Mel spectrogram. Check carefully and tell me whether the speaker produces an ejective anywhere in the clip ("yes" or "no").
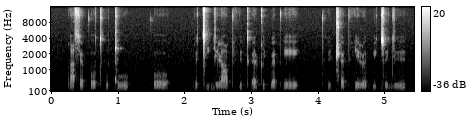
yes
